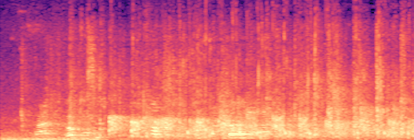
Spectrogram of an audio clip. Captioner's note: applause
